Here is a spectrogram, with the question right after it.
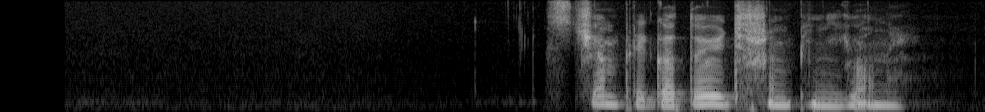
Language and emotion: Russian, neutral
